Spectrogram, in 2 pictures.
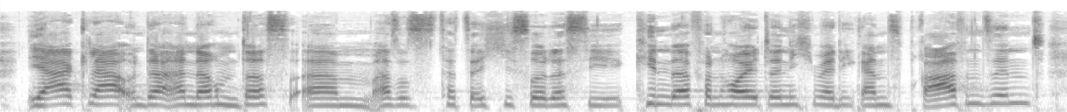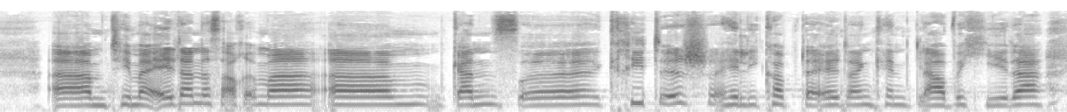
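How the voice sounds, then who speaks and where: At a fairly quick pace, a woman with a high pitch talks in a monotone, flat intonation, her loudness swinging widely. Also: hardly any pauses. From Hesse, Germany. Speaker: junior bank advisor. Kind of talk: casual interview.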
